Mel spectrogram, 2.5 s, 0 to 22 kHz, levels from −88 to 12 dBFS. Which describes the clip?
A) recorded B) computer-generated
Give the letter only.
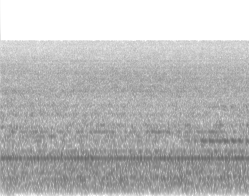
B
